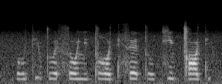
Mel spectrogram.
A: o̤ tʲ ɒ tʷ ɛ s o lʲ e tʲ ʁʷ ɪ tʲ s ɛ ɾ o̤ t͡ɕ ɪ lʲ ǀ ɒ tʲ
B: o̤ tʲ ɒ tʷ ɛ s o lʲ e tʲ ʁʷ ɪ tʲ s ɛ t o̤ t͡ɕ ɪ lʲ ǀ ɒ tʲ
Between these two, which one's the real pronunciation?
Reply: B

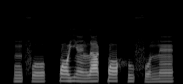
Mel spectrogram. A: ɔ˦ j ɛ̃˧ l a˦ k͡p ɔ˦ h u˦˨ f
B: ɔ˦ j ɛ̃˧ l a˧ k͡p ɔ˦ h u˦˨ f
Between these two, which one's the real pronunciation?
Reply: A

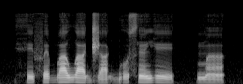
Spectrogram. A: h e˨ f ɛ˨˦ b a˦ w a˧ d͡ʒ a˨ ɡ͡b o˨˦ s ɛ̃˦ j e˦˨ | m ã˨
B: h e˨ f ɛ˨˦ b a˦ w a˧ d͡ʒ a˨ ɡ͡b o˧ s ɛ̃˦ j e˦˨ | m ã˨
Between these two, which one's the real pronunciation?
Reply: A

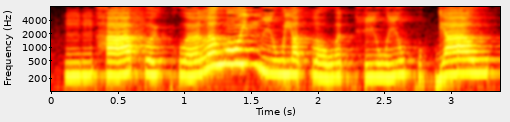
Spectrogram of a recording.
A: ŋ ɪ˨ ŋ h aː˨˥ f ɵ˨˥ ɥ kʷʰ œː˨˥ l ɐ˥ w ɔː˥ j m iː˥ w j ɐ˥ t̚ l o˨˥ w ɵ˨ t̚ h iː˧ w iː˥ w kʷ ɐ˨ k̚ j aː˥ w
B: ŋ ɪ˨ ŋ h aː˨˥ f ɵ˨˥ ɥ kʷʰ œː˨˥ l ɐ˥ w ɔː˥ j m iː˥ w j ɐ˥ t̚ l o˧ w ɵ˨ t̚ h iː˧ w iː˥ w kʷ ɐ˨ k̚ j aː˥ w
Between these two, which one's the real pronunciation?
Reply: A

